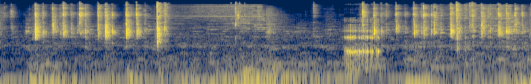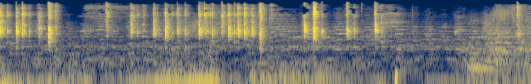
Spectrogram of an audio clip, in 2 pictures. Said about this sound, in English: In fact, I'm going to type them down. Where does this mechanical keyboard go?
